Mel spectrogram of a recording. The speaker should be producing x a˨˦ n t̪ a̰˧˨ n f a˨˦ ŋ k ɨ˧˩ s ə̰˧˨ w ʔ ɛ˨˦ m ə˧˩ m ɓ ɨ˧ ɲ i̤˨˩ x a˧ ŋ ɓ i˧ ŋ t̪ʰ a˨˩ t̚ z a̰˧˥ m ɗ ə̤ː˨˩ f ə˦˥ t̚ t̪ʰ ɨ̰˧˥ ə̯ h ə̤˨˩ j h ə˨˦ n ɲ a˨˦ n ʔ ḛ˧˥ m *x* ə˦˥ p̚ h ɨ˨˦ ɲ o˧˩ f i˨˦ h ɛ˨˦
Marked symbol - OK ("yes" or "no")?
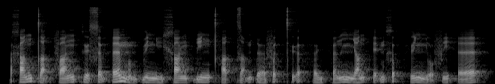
yes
